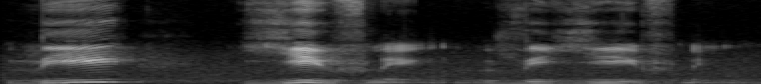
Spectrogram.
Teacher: we add a little y sound to the next word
